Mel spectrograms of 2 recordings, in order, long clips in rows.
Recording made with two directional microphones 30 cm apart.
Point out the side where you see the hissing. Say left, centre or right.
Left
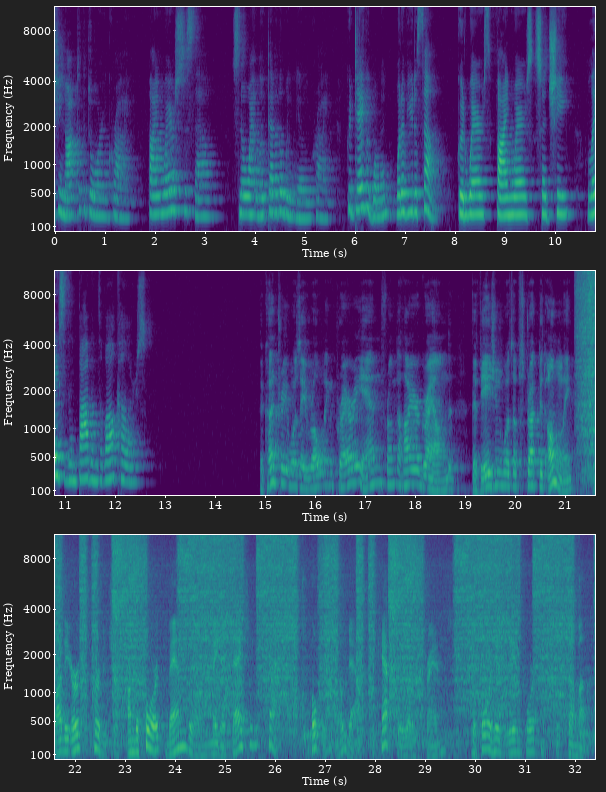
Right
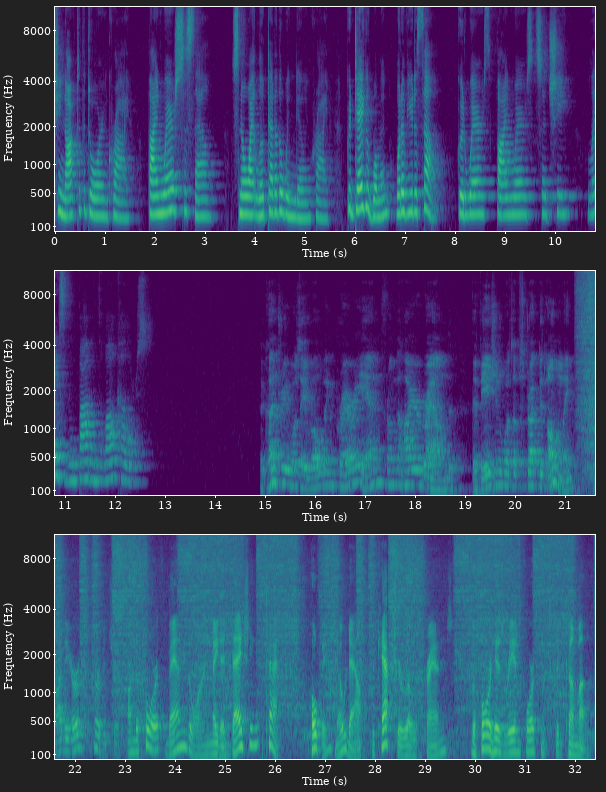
left.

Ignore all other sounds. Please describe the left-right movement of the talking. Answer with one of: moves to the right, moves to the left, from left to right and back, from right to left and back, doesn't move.
from right to left and back.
